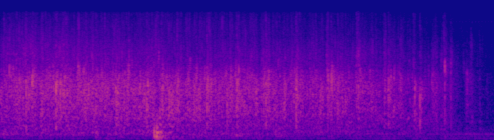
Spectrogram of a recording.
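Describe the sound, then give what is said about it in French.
An audience applauding, a dense steady patter of many hands clapping together for about six seconds, holding fairly even before tapering off at the end. “Est-ce qu'on peut leur donner une main d'acclamation, s'il vous plaît?”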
